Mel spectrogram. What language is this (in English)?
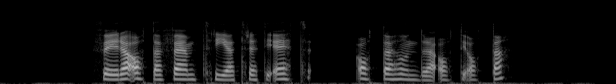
Swedish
